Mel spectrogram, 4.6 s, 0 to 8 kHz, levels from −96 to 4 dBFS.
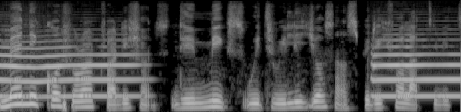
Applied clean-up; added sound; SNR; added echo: none; Trumpet; 1 dB; none.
